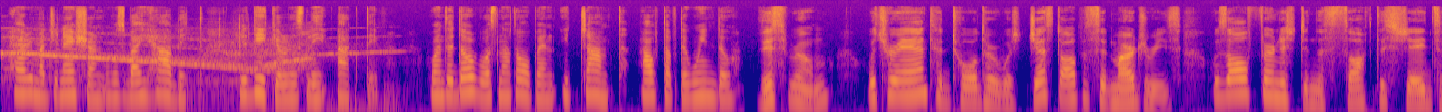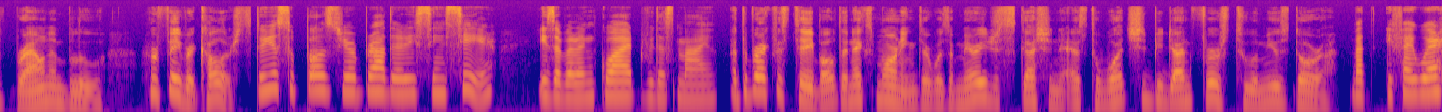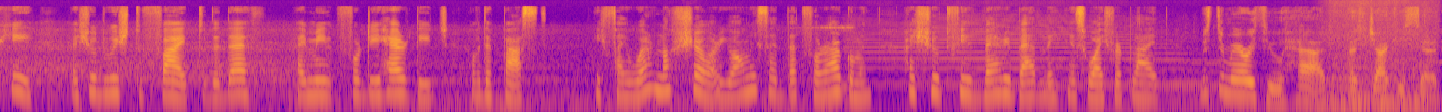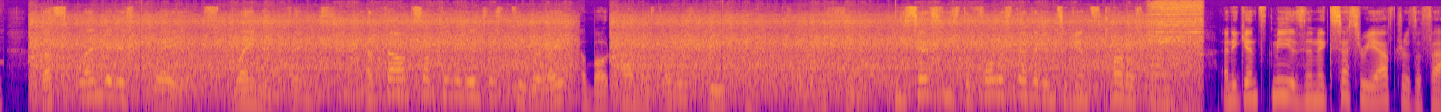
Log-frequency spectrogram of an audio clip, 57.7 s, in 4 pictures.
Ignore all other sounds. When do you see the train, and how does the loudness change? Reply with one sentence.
The train can be heard from 28.6 to 55.3 s, getting louder.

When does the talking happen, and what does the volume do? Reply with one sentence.
You can hear the talking from 0.1 to 57.6 s, at a steady volume.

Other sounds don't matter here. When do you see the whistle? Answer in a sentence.
You can't hear the whistle here.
